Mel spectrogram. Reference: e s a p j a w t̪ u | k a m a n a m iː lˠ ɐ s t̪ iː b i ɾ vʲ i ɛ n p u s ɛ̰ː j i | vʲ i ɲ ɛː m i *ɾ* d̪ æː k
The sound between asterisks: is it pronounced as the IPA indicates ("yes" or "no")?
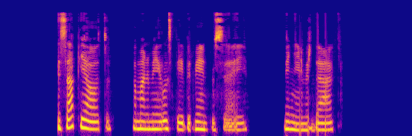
yes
